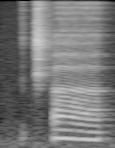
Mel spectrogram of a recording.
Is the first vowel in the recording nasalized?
no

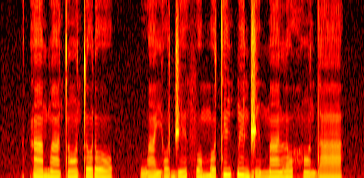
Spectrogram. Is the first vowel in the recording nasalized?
yes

